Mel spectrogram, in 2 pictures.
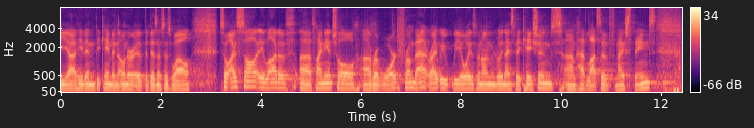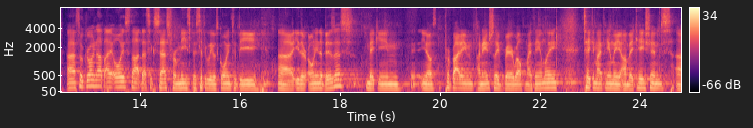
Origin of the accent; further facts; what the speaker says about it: Zionsville, Indiana, United States; So growing up, I lived actually not too far from over here. I grew up in Zionsville.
